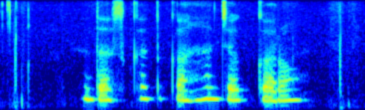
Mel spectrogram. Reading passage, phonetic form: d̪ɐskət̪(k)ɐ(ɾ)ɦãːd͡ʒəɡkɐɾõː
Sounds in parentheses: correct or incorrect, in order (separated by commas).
correct, incorrect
